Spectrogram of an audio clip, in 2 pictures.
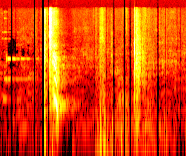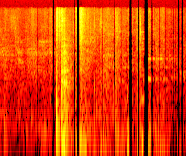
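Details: Sneezing: several sharp, short explosive bursts of air through the nose, separated by quiet rustling and snuffling.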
